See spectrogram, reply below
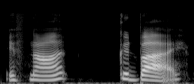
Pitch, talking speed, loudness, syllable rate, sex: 210 Hz, 125 wpm, -17 LUFS, 3.2 syllables/s, female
